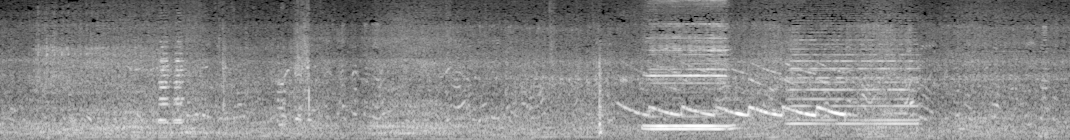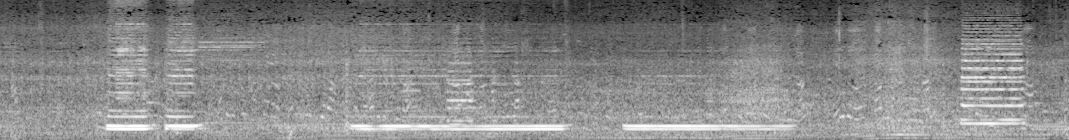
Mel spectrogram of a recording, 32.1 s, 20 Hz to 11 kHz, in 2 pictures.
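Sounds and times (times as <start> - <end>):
higher-pitched horn: 9.3 - 13.9, 21.3 - 24.6, 25.4 - 28.0
two-note vehicle horn honking: 9.3 - 13.9, 17.6 - 19.8, 21.3 - 24.6, 25.4 - 28.1.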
